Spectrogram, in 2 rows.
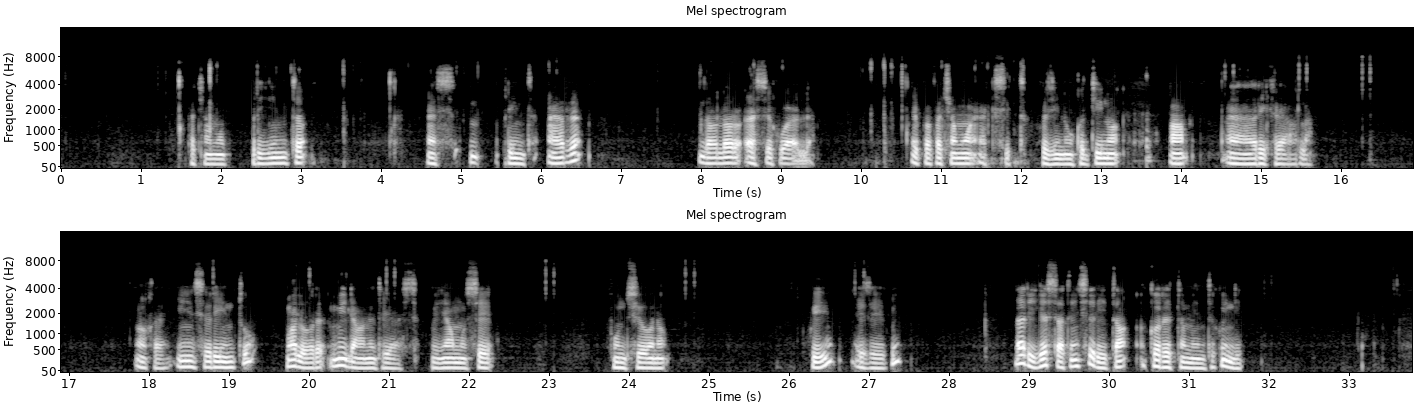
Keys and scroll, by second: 0.3 ctrl+s, 1.7 Return, 1.9-12.2 typing, 9.1 Right, 20.1 ctrl+c.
